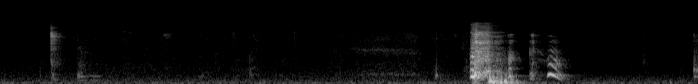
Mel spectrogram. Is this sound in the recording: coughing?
yes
